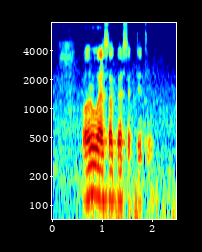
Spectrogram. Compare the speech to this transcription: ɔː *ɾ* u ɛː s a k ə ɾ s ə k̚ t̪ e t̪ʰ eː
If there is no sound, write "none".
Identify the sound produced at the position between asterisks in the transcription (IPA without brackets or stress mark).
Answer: ɾ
